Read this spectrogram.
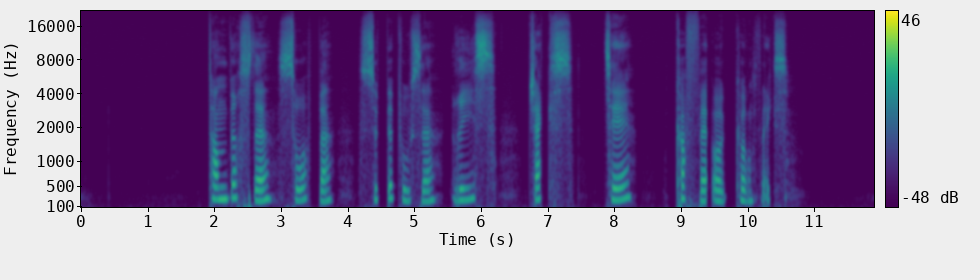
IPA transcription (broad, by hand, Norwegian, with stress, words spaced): ˈtɑnˌbœʁstə ˈsoːpə ˈsʉpəˌpuːsə ˈʔʁiːs ˈc͡çæks ˈteː ˈkɑfə ˈoːɡ ˈkoːʁnˌfleɪks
